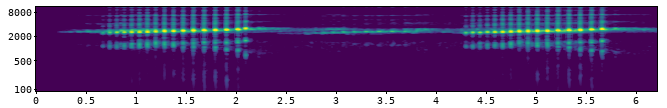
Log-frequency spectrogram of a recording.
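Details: A New Jersey chorus frog (Pseudacris kalmi) calls with rapid, rising pulsed trills, each lasting about two seconds.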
